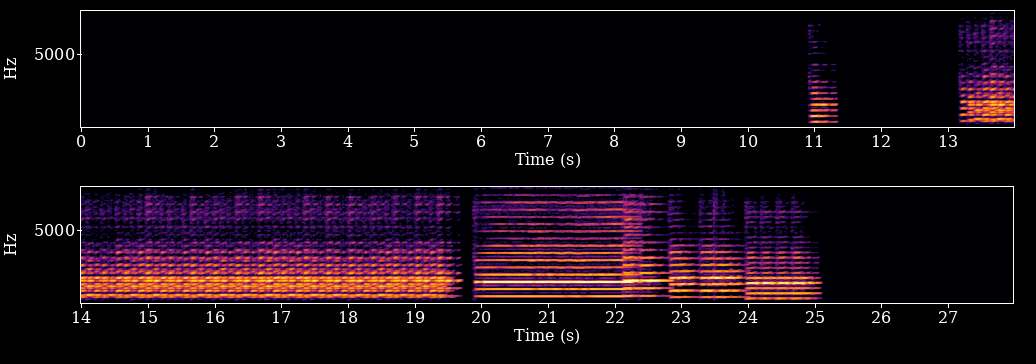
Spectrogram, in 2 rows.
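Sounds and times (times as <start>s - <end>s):
oboe: 13.2s - 25.1s.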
